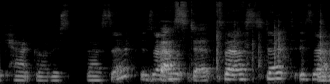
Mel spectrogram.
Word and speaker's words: Bastet: Is that Bastet? Is that how it's pronounced? Yes. Bastet.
